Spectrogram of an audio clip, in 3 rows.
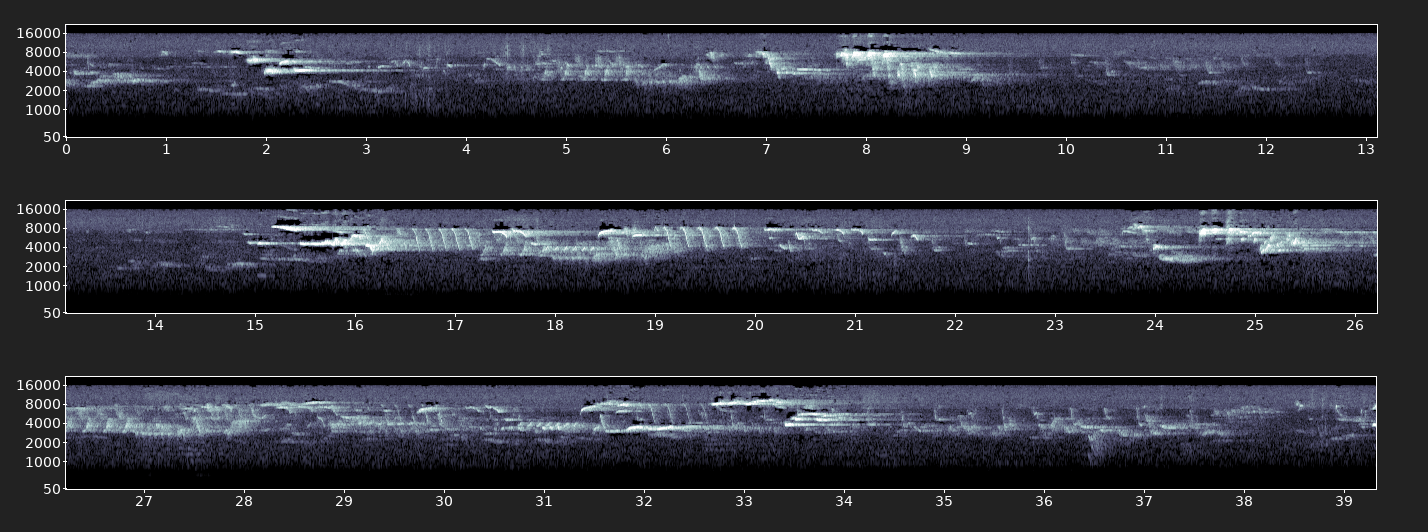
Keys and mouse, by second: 0.8 click, 1.2 click, 1.6 click, 1.9 click, 2.1 click, 2.4 click, 3.1 click, 3.9 click, 4.7 shift+click, 5.5-6.6 drag, 7.1 drag, 8.2 shift+-, 8.9 click, 9.4 click, 10.4 click, 10.6 middle click, 10.9 drag, 11.2 middle drag, 11.4-11.7 drag, 11.7 middle click, 12.1-13.0 right drag, 13.6 click, 14.1 middle click, 14.5-15.1 ctrl+drag, 15.3 ctrl+click, 16.1 click, 17.5 click, 17.9 click, 18.6 click, 19.0 click, 20.4 click, 20.9 click, 21.7 drag, 22.4 drag, 23.2 click, 23.7 click, 24.4 click, 25.0 drag, 25.9 click, 26.5 click, 27.3 drag, 28.1 drag, 30.1-33.5 drag, 34.5 click, 34.9 click, 35.6 click, 36.2 click, 37.0 ctrl+d, 37.6 shift+click.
